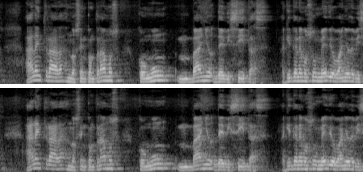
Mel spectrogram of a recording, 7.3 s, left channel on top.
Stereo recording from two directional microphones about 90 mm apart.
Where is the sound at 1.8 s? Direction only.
65° left (ahead or behind).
